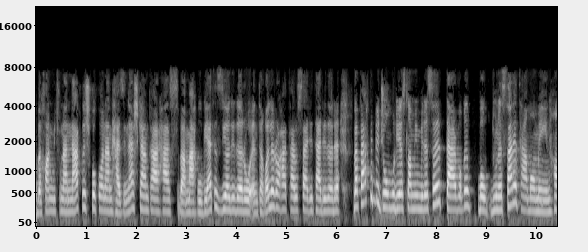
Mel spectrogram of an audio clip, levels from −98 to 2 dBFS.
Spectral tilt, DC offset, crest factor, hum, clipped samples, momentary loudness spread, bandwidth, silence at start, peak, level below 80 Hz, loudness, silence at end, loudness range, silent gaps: -3 dB/octave; under 0.1%; 16 dB; none; under 0.1%; 5 LU; 8 kHz; 0 s; -2 dBFS; -56 dBFS; -18 LUFS; 0 s; 1 LU; none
